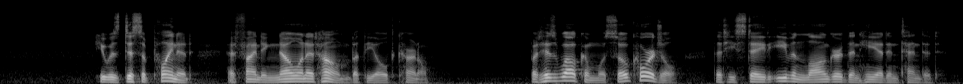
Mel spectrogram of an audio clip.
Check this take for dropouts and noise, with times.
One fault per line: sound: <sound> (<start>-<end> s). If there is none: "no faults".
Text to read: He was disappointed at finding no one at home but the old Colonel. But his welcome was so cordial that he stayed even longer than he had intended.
no faults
